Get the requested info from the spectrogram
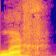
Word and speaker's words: Lech: Well, we should start doing my last name property, which is Lech. – Is it? – Yeah, that's my grandpa's like the only one who pronounces it right.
